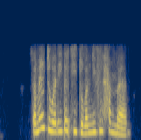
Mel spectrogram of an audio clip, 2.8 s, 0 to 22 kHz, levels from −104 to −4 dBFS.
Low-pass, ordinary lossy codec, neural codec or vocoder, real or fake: 5.4 kHz; Opus, 16 kbps; codec, 16 kHz, 2 kbps, FreqCodec, larger model; fake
